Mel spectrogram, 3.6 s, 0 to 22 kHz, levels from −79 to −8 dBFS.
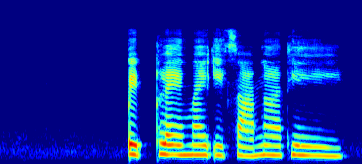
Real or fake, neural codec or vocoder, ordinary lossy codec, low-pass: fake; codec, 44.1 kHz, 3.4 kbps, Pupu-Codec; AAC, 64 kbps; 10.8 kHz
